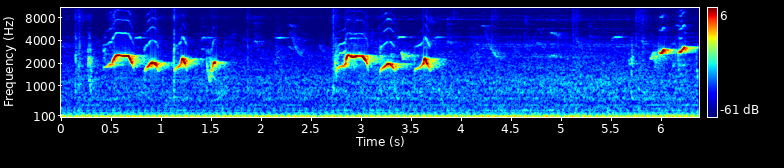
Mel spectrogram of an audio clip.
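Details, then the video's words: Greater green leafbird singing vigorously: bursts of three or four slurred whistled notes with a few sharp clicks, the bursts separated by pauses of about a second, over a steady low hum. "Cucak ijo gacor"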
